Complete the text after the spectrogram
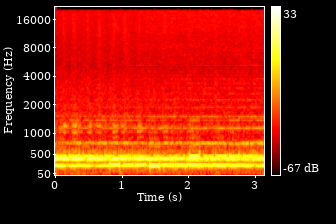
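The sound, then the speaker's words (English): A steady modular synthesizer drone, a self-oscillating Belgrad filter pitched by a Deluge and run through Mutable Instruments Warps into Aurora, hums on without a break, its layered low tones holding level while a few partials shift pitch slightly now and then. No voices are heard. “Very drone-y sounds.”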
